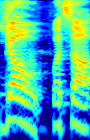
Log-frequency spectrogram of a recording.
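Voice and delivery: mock macho, tough-guy voice. Imitating men acting tougher in front of other men: imitating a tough-guy greeting. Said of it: "the thing men do in front of other men to seem tougher".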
